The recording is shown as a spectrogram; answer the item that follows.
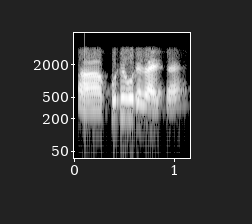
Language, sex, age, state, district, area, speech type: Marathi, male, 60+, Maharashtra, Yavatmal, urban, conversation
